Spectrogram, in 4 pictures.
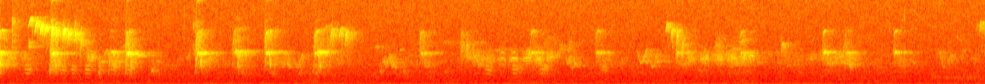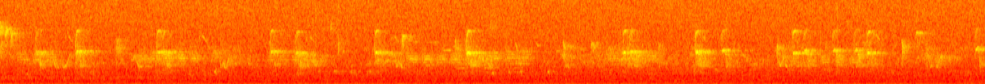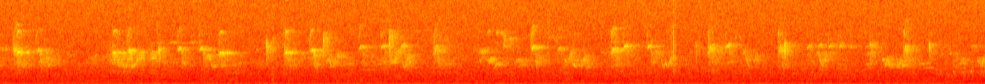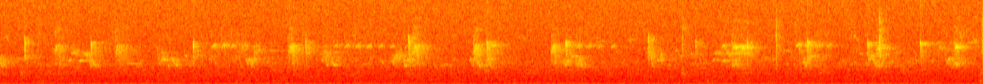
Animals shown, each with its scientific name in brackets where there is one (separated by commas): American Robin (Turdus migratorius), Black-capped Chickadee (Poecile atricapillus), Red-eyed Vireo (Vireo olivaceus)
